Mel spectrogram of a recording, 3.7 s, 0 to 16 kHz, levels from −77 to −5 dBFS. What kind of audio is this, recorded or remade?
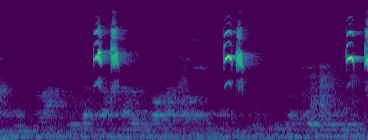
recorded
